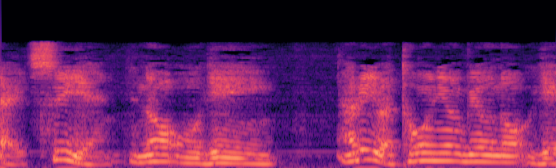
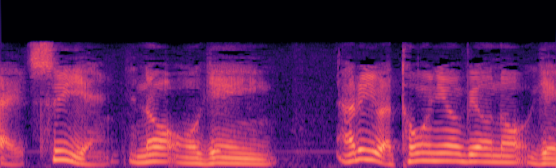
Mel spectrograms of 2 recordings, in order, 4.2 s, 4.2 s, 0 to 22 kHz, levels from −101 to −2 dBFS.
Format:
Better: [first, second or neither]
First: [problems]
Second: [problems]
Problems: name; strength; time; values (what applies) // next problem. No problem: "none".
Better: second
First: room echo; dies away in 0.2 s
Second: none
